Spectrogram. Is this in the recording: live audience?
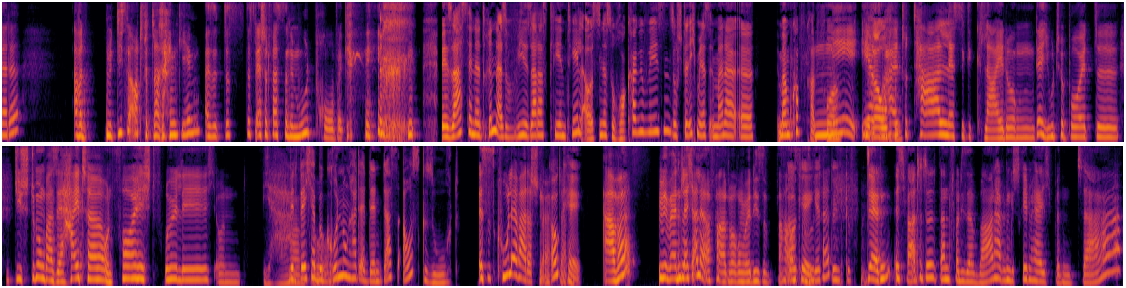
no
